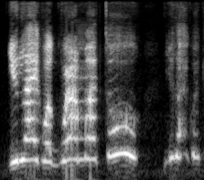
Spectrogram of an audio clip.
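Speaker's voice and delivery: exaggerated sing-song baby talk. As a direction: coo to a baby in a high voice. Voicing talk to baby granddaughter.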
